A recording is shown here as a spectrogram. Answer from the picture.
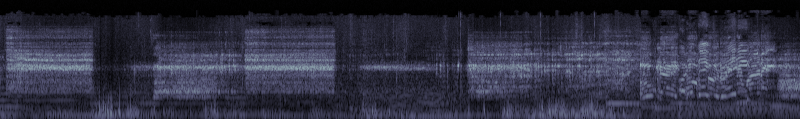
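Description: Scuba divers breathing through their regulators: long hissing inhalations alternating with bubbling exhalations. Near the end comes a garbled, warbling voice.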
